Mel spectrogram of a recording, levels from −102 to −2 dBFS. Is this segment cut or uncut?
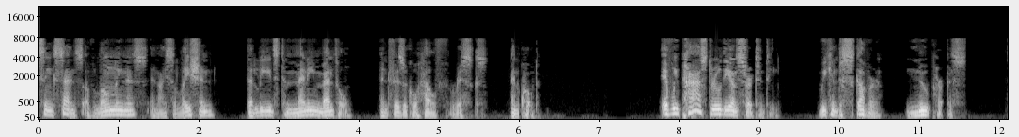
uncut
